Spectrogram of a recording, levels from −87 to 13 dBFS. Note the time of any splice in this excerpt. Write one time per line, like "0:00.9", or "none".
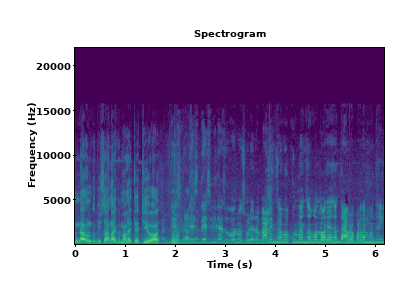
none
